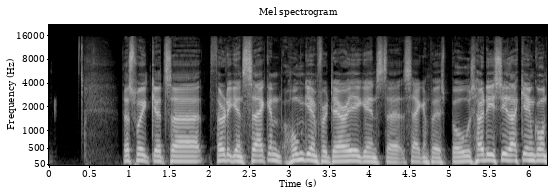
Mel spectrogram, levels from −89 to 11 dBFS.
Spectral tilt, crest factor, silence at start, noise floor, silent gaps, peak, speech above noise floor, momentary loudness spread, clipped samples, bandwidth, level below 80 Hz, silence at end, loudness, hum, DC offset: -4.5 dB/octave; 12 dB; 0.95 s; -42 dBFS; none; -2 dBFS; 30 dB; 6 LU; under 0.1%; 16 kHz; -48 dBFS; 0 s; -13 LUFS; none; under 0.1%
